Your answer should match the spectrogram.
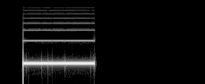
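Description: A single loud, steady electronic beep lasting about three-quarters of a second, starting and stopping sharply: the cue tone telling the interpreting candidate to begin their answer.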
